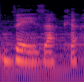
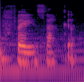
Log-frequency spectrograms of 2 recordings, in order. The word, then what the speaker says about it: Vesak: la grafica originale è Vesac, ma poiché nella lingua tedesca la lettera V si pronuncia F, diventa tipo un fesac.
